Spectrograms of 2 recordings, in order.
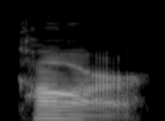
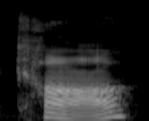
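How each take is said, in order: First: The final R is strongly sounded, American style. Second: The final R is silent, British style. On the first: "But in American, car. That was like very exaggerated" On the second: "you don't really pronounce the R in British English. It's invisible"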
